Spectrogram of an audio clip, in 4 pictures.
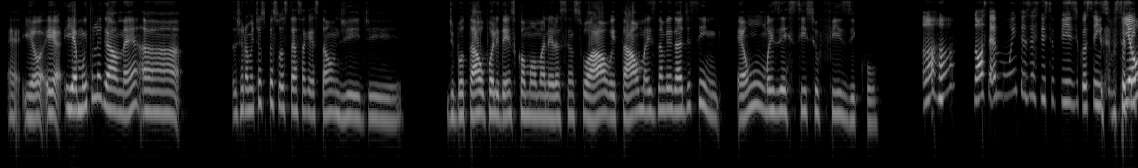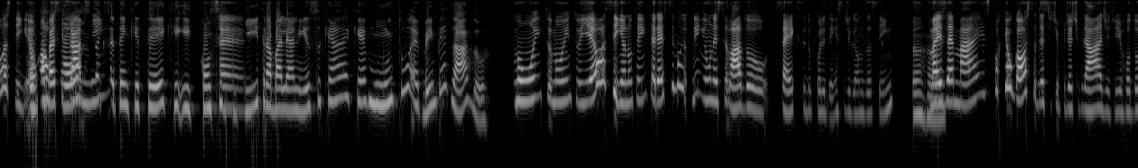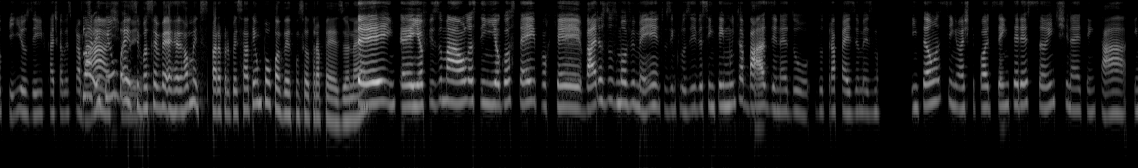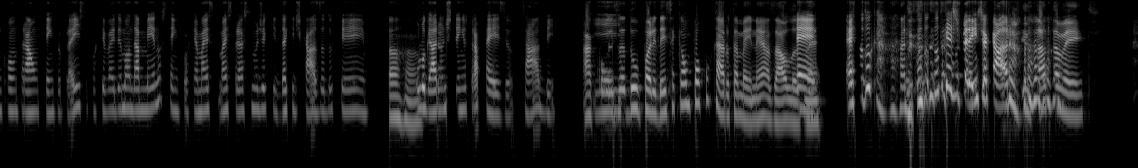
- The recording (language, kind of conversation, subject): Portuguese, advice, Como posso encontrar mais tempo para as minhas paixões?
- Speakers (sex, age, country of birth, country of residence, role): female, 30-34, Brazil, Portugal, user; female, 35-39, Brazil, Spain, advisor
- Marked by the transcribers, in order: in English: "pole dance"; in English: "sexy"; in English: "pole dance"; other background noise; in English: "pole dance"; laughing while speaking: "caro"; laugh; laugh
